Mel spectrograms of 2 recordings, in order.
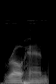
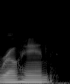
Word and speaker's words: Rohan: And Aldeburgh was the original capital of Rohan before Edoras and the Golden Hall of Meadowseld was built.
